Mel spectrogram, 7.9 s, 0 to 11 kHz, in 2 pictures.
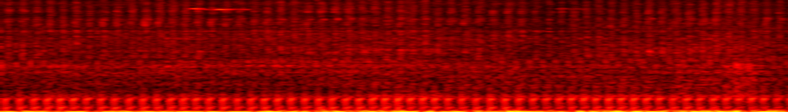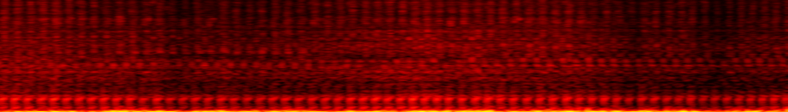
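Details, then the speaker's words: Single-cylinder motorcycle engine at idle: sharp, regular clacking on every firing stroke, loud over the exhaust thump. Suspected internal wear from running the wrong oil; metal chips were in the filter and a flush didn't help. The filter will be rechecked after 500 miles. "That's one cylinder. Yeah, that sounds like crap, huh? Maybe it's not so bad."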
